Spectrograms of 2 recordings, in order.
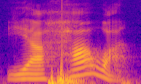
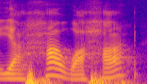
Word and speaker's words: Yahawa: Hindi ba dapat naging yahawaha? Hindi po. Kasi ang a binibigkas kung may susunod pang syllable. Kung wala ng susunod na syllable pagkatapos ng last letter, hindi na po bibigkasin ang tunog na a.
